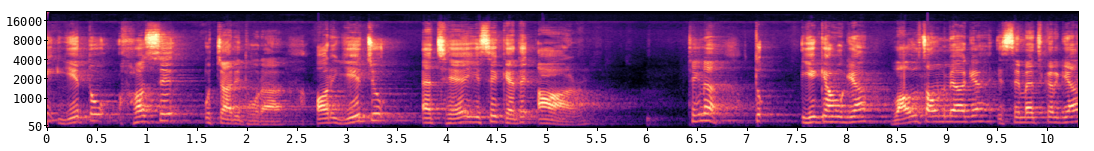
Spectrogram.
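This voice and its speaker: Male teacher, Hindi accent, step-by-step classroom explainer, slightly raised pitch, reverberant hall sound. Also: a little mellow. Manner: explanatory, asks and answers own questions. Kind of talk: spoken English lesson. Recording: echoey room with long reverb.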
